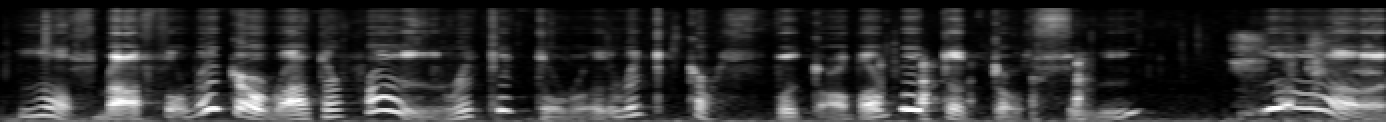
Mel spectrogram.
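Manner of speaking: cringing lackey answering his master; hunchback assistant. Acted. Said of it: "huge opportunity to use this voice".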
